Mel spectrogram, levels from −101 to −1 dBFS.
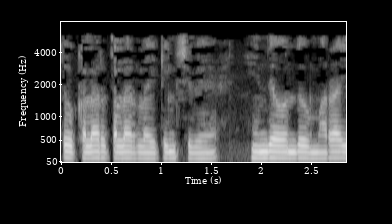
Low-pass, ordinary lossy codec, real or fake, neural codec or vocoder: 7.2 kHz; MP3, 24 kbps; real; none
